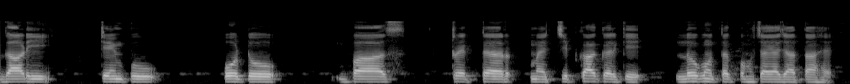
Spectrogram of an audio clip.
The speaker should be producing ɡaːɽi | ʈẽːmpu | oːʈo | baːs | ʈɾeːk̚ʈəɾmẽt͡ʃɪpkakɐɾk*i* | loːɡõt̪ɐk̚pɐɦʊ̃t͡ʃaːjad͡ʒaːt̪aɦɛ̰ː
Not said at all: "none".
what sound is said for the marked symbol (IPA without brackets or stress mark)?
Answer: e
